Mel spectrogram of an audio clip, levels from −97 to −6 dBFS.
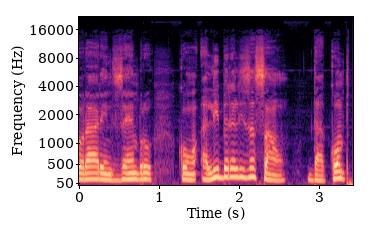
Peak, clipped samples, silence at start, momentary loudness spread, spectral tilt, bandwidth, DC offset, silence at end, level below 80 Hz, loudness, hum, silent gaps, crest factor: -2 dBFS; under 0.1%; 0 s; 8 LU; -6.5 dB/octave; 13 kHz; under 0.1%; 0 s; -52 dBFS; -18 LUFS; none; none; 16 dB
